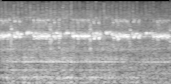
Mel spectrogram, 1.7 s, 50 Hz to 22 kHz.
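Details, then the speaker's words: Audi V8, before repair: steady, piercing high squeal holds over the running engine; spring-loaded ribbed-belt tensioner built into the cover is not tensioning the belt, so it slips. "Это говорит о том, что наш натяжной механизм, который встроен в крышку, с ним что-то не в порядке, он не натягивает ремень как надо."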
